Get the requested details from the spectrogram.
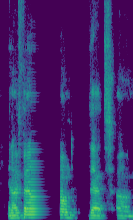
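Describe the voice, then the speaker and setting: Monotone, flat intonation from a man with an American accent, music in the background. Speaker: youth activist, former student council member. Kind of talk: panel discussion. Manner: casual, many fillers (um, you know).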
